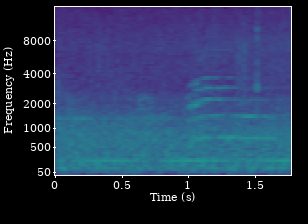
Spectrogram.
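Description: A cat meows faintly in Cyberpunk 2077, a short thin cry rising over a steady low hum of game ambience, with no talking.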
